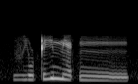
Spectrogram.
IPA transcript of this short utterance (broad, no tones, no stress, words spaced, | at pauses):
viwʈimʲæ̃ ʔĩː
